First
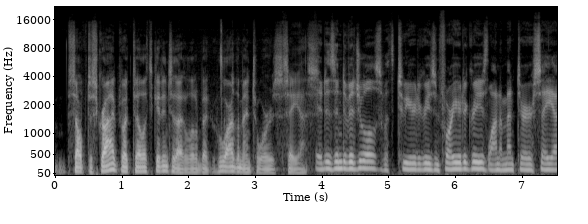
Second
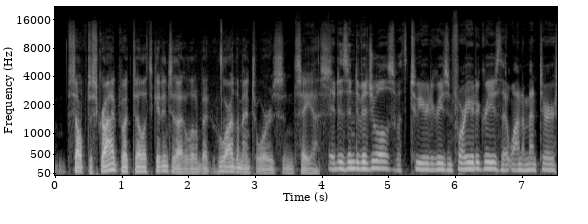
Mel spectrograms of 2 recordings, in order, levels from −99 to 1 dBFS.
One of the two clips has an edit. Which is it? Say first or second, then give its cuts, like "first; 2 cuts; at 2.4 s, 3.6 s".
first; 2 cuts; at 3.4 s, 6.5 s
